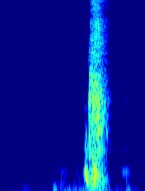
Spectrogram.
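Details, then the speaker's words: A brief quiet in-breath, then one loud explosive sneeze with hissing spray from a person who feels cold and cannot stifle their sneezes; a single forceful sneeze. "oh my gosh I cannot stifle these oh my gosh"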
